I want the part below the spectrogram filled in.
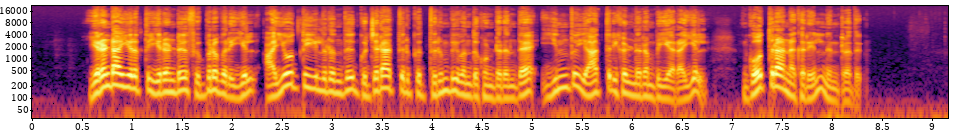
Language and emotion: Tamil, neutral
